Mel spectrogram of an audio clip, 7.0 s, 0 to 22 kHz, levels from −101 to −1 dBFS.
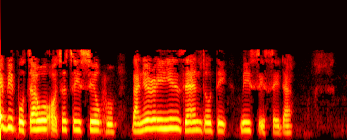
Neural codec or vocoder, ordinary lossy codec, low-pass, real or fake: codec, 24 kHz, 0.9 kbps, WavTokenizer, small release; MP3, 24 kbps; 7.2 kHz; fake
